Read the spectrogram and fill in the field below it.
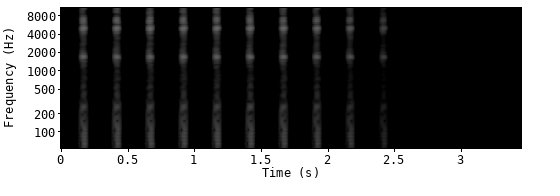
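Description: Phone keypad buttons click in a quick, even series.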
